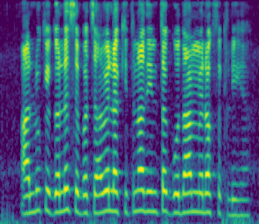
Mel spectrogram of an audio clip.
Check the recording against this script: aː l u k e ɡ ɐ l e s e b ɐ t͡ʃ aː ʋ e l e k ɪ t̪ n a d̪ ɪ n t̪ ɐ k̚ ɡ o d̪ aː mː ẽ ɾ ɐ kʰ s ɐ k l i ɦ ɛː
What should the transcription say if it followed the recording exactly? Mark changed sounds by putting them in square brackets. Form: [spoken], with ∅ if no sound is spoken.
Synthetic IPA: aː l u k e ɡ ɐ l e s e b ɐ t͡ʃ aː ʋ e l [a] k ɪ t̪ n a d̪ ɪ n t̪ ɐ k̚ ɡ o d̪ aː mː ẽ ɾ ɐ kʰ s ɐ k l i ɦ ɛː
